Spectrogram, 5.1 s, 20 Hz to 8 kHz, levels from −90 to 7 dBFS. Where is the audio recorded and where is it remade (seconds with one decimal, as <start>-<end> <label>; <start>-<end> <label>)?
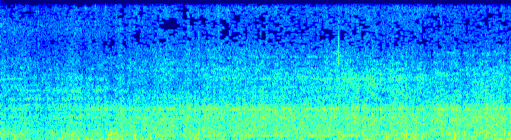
0.0-5.1 recorded

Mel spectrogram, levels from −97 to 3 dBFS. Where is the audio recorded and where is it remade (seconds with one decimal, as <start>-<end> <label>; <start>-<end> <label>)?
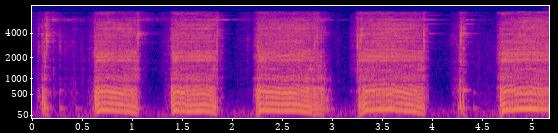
0.0-1.5 remade; 1.5-2.1 recorded; 2.1-3.0 remade; 3.0-5.2 recorded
